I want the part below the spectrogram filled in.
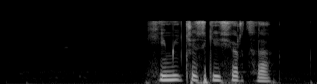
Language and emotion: Russian, neutral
